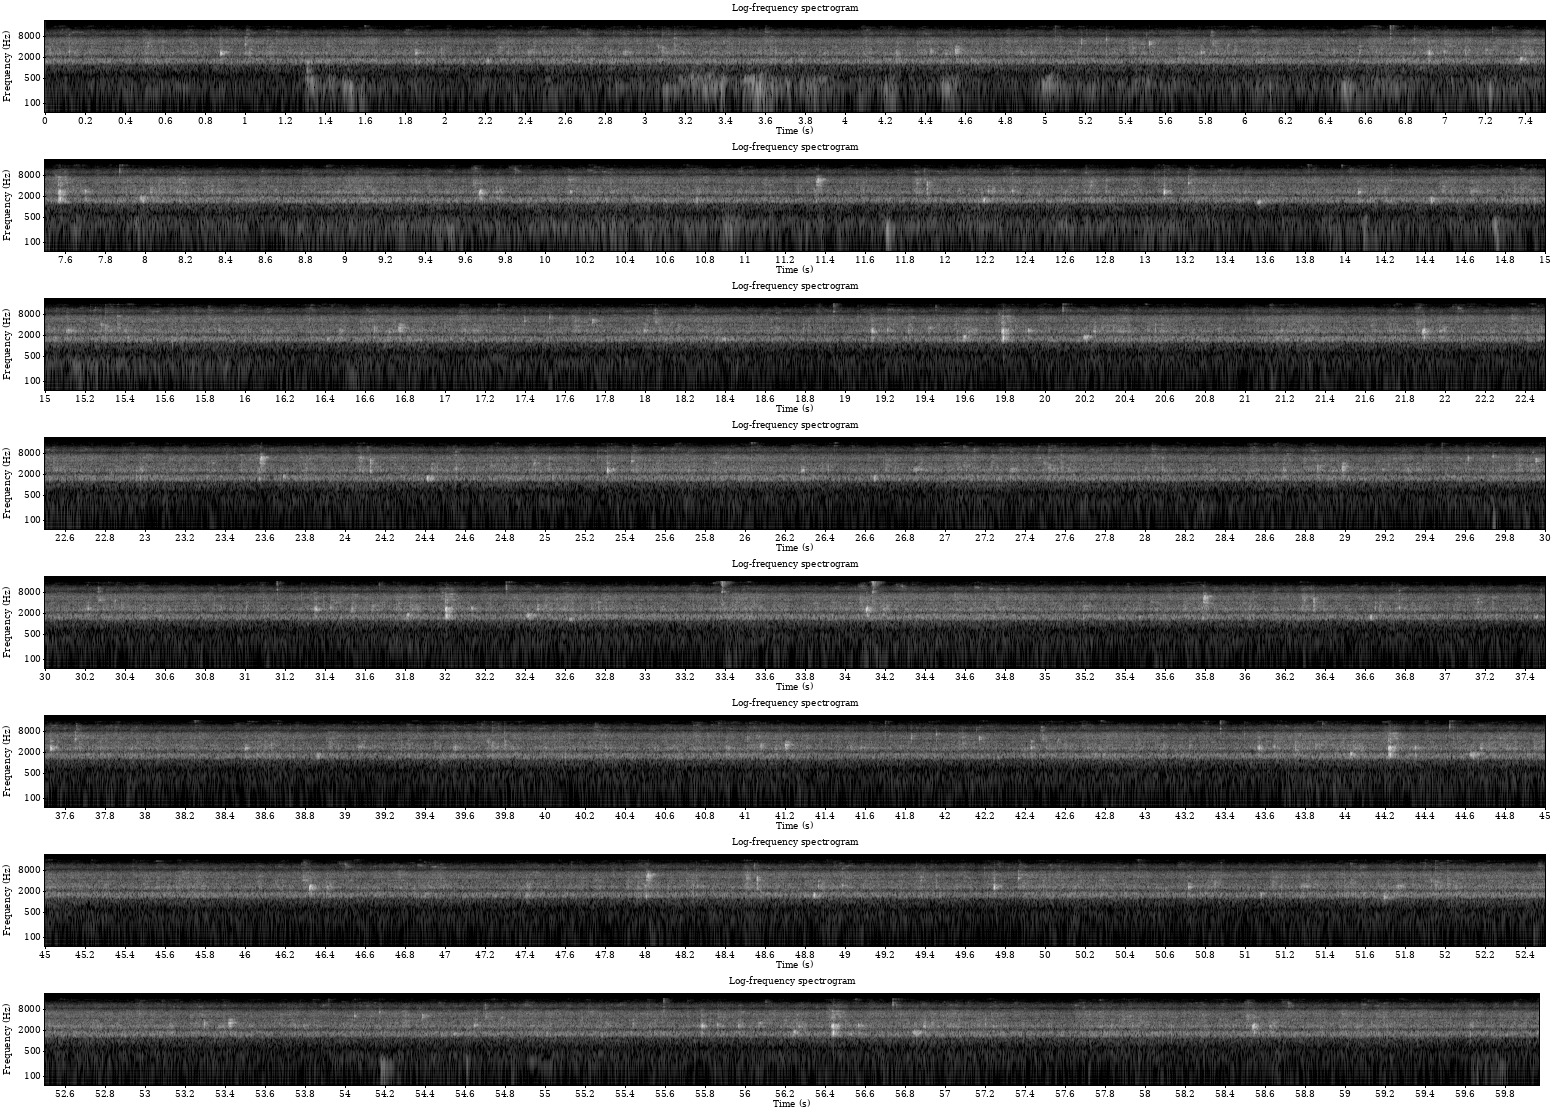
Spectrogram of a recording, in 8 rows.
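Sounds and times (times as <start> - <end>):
raindrops ticking close by: 0.0 - 59.9
heavy rain falling: 0.1 - 19.1.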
